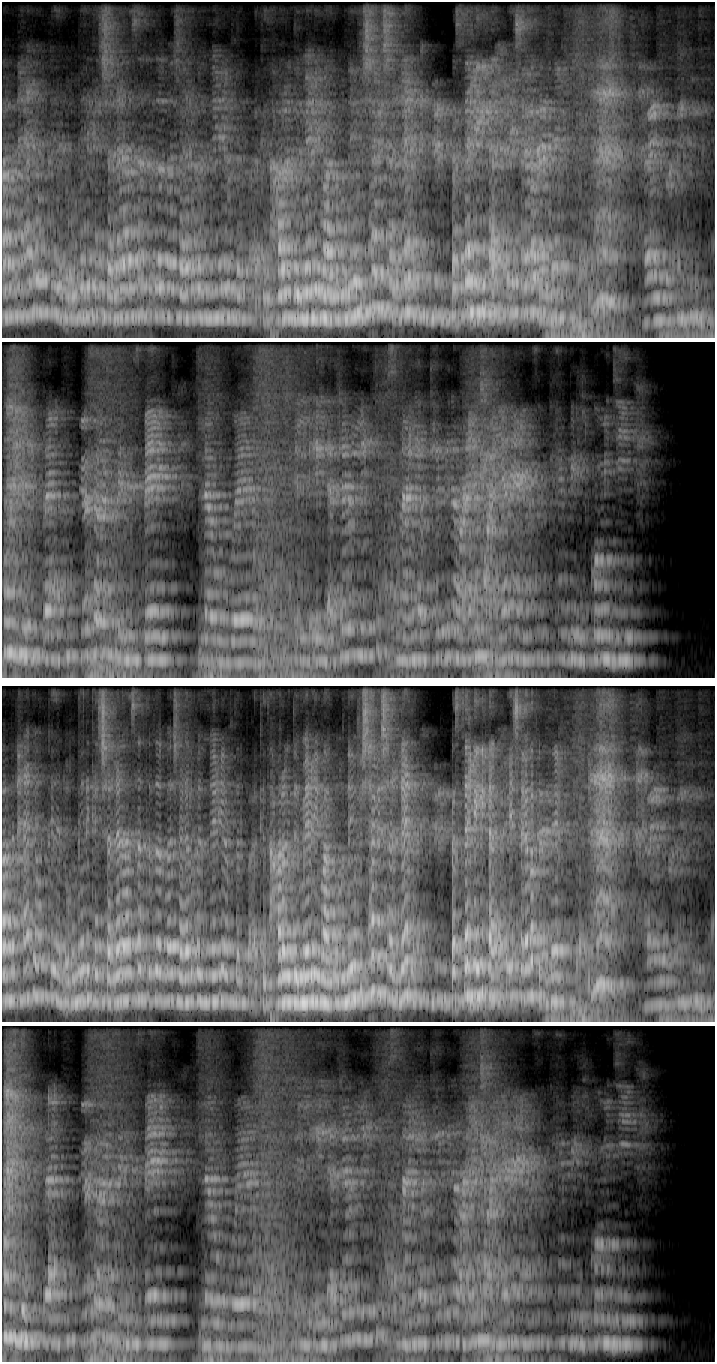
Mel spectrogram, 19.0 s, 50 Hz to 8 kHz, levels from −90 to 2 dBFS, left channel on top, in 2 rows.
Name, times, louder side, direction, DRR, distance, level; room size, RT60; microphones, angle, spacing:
voice 1, 0.0-5.5 6.2-7.4 7.8-8.6 9.5-9.9, right 4 dB, 60° right, 3 dB, 0.3 m, -23 dB
voice 2, 5.6-6.1 6.6-6.9 7.1-7.5 8.5-13.1 13.4-18.1, left 2 dB, 45° left, -2 dB, 0.5 m, -32 dB
sound 1, 7.2-17.0, equal, 10° left, 0.7 m, -41 dB
2.9 x 2.2 x 2.4 m, 1.1 s
head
